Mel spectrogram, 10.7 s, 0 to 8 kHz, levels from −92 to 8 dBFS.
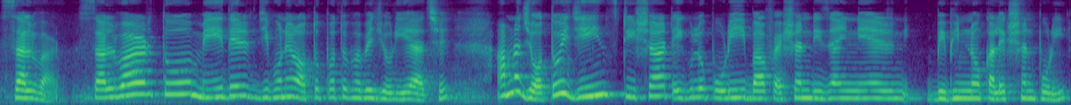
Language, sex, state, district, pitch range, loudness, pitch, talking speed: Bengali, female, West Bengal, Kolkata, 210-255 Hz, -21 LUFS, 225 Hz, 125 wpm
